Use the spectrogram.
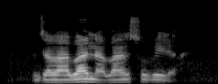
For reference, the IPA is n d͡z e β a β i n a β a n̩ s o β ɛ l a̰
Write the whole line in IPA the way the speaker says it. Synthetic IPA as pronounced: n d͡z a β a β a n a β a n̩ s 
